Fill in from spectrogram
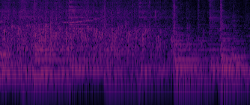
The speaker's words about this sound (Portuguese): Dê uma salva de palmas ao Senhor.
